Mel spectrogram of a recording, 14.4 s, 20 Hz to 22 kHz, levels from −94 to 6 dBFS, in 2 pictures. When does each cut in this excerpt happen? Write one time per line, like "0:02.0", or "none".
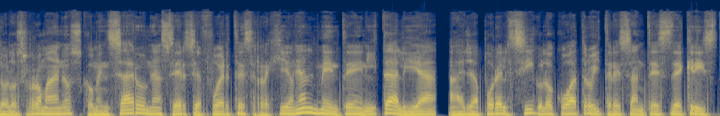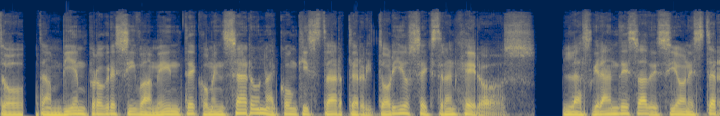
none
